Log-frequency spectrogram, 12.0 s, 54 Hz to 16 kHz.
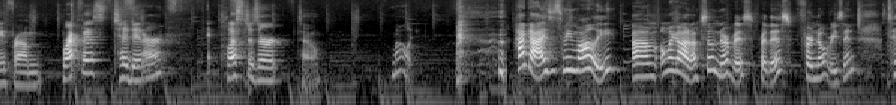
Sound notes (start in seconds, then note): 6.0 laughing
